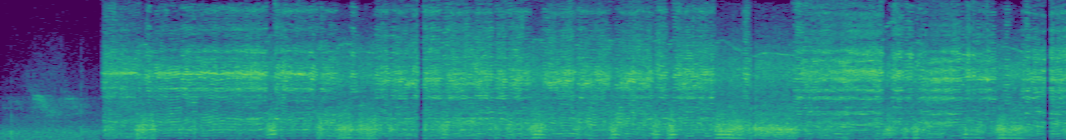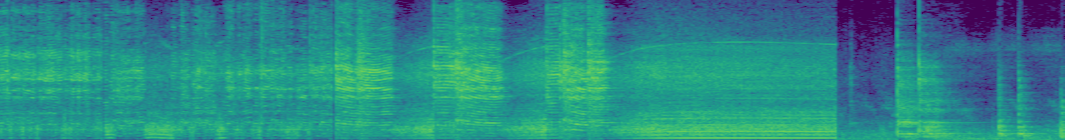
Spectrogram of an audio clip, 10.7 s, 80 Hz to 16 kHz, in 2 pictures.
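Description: Power tool grinding rivets off GX460 skid plate brackets, a steady loud high-pitched whine running nearly continuously for about nine seconds, then rising in pitch with brief bursts before cutting off.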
